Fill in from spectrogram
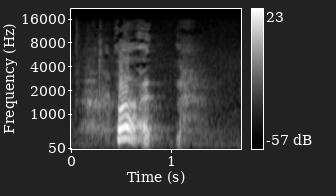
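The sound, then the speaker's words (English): A person imitates a barking dog with two quick, throaty barks, the first loud and sharp and the second softer, with no other talking. “I mean, maybe if I started barking at people, they'd just think that I'm a psycho.”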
